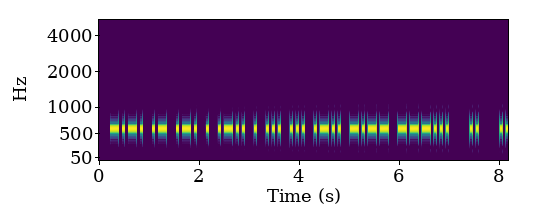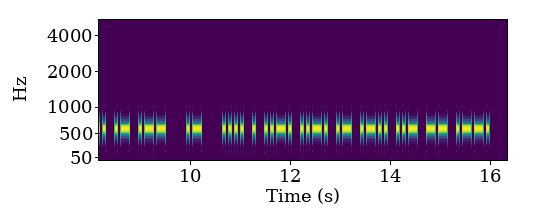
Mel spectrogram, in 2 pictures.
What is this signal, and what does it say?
Morse code, heard as a keyed tone, about 20 wpm, 600 Hz. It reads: CARELESSLY: I SAW A HEFFALUMP
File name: cw-books / winnie-the-pooh / winnie-20wpm-page-0033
